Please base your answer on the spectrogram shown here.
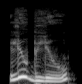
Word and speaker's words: люблю: наголосу в дієсловах любити люблю любимо любитимуть часто в дієсловах першої особи однини я наголос падає на останній склад люблю роблю кажу несу зверни увагу на особливості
